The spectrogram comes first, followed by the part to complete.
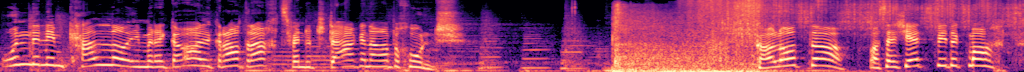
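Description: A harried Swiss German mother acted by a woman, with her pitch lifted for the part. She speaks in a homely Christmas radio play with music behind her. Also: moderate pace, pauses often, natural voice. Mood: exasperated. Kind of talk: amateur radio play dialogue.

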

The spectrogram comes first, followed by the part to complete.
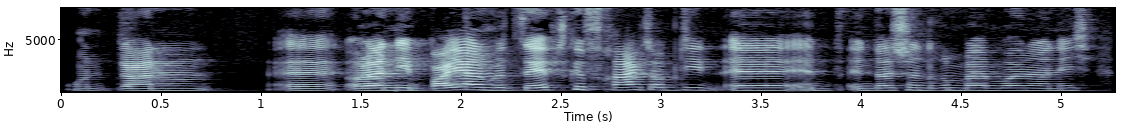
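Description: A woman's voice: fairly high pitch, fairly even intonation, normal speed, fairly bright tone. Young woman from ukraine, joking around on a podcast, teasing tone. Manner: teasing, playful. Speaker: podcast co-host. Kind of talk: casual chat.

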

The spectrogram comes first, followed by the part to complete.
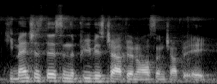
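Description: A man's voice: mid-range voice, racing, darkish tone, a little hiss or hum. A man preaching an expository sermon in an emphatic teaching manner, often checking in with questions to his listeners. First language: English. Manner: asks the congregation questions, frequent check-in tags like "right?" and "okay?".

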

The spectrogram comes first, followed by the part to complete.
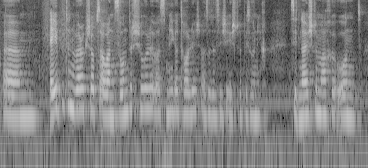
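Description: A young woman in her twenties speaks in an even, flat tone with a mellow sound. She sounds hesitant, with pauses and ums, over faint background noise. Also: mid-range voice. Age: 20s. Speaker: guest, psychology student. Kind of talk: casual panel introduction.

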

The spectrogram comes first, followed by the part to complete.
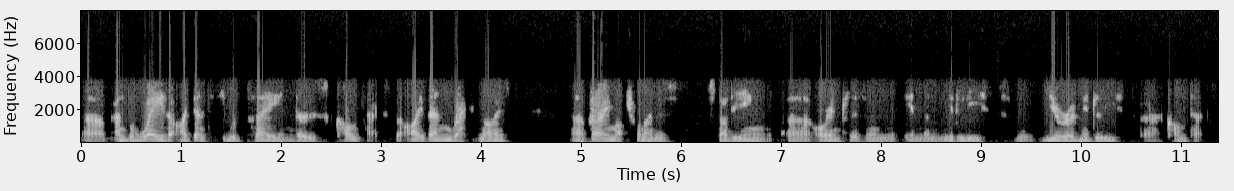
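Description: Deep husky man on a tinny line. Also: fairly even intonation, no room sound. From Naples, Italy. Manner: measured, reflective, many filler pauses. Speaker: professor, guest. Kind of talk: interview answers.

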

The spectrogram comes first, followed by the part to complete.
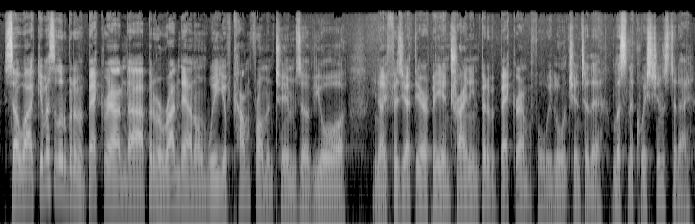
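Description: A man's voice: medium pitch, brisk, dry recording, clean studio sound. A man hosting a podcast while blocked up with a cold, chatting in an upbeat, casual way with bits of slang. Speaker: podcast host.

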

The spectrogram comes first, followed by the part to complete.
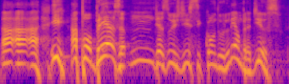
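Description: Animated Brazilian pastor, echoing hall. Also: male voice, sits high, a little slow, breathy edge. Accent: Brazilian Portuguese. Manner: animated preaching, rhetorical questions, acted-out dialogues. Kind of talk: sermon. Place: church.

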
